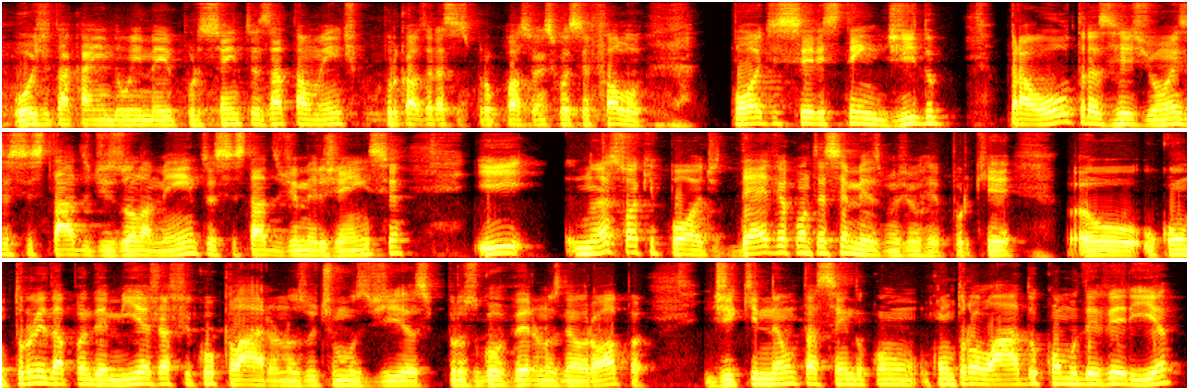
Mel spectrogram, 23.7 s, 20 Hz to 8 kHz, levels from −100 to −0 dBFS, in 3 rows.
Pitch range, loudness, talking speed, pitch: 105-130 Hz, -14 LUFS, 155 wpm, 120 Hz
